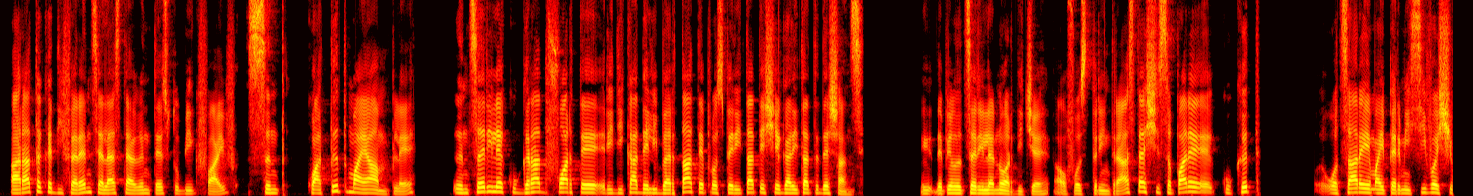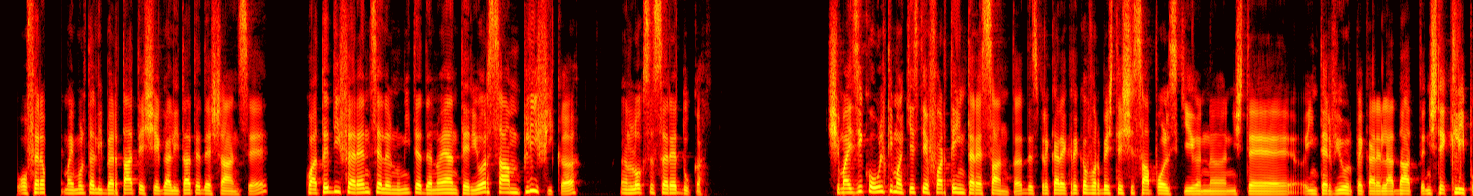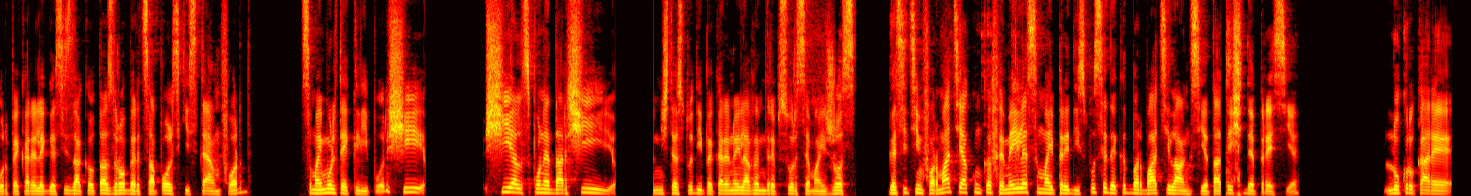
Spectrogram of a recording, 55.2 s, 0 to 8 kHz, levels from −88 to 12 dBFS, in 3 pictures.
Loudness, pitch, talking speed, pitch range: -16 LUFS, 140 Hz, 150 wpm, 125-160 Hz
